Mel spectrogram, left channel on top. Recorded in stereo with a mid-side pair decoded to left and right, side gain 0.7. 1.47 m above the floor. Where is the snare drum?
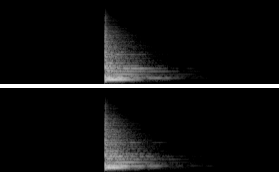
15° left, 1.4 m.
